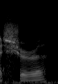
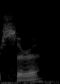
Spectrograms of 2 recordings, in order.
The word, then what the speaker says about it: Sura: and he is now my Shura, or Sura. Sura's right. I was Shura. pronouncing it wrong last time.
